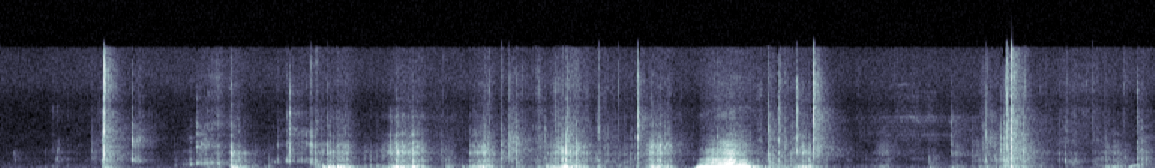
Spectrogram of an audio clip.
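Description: A person chewing crunchy sakura karintō, Japanese fried dough-stick snacks, in short irregular crunches about two to three a second. About five seconds in there is a short rising hum from the eater.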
